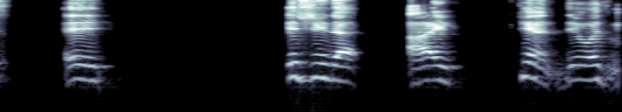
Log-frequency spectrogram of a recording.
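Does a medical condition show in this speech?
Yes: cerebral palsy.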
